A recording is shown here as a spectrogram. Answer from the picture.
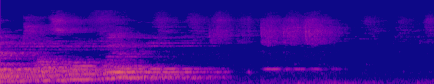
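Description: Singing voices holding notes, loudest in the first two seconds and then fading away. Faint scratches of chalk on a blackboard follow near the end.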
